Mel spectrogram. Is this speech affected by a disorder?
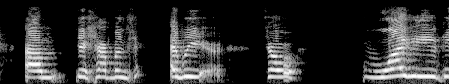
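Yes: cerebral palsy; from birth; impaired speech.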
